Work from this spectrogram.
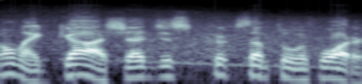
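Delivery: normal talking voice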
